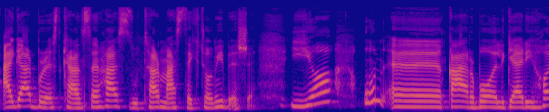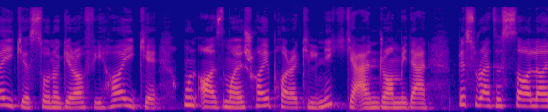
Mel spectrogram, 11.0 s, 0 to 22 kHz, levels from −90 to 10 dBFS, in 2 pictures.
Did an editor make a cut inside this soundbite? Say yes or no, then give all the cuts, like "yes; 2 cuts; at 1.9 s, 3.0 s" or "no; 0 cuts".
no; 0 cuts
